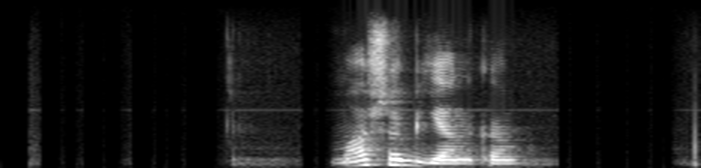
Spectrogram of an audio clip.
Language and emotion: Russian, neutral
